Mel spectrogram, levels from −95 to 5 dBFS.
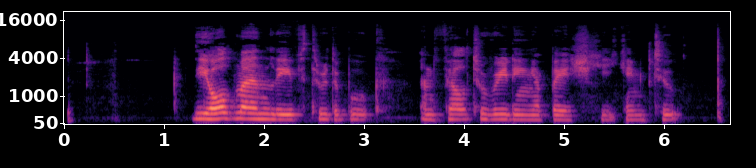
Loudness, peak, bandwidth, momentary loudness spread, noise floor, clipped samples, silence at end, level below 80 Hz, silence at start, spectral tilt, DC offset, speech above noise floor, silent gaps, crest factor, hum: -30 LUFS; -10 dBFS; 13 kHz; 18 LU; -80 dBFS; under 0.1%; 0.1 s; -76 dBFS; 0.05 s; -5.5 dB/octave; under 0.1%; 49 dB; none; 22 dB; none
